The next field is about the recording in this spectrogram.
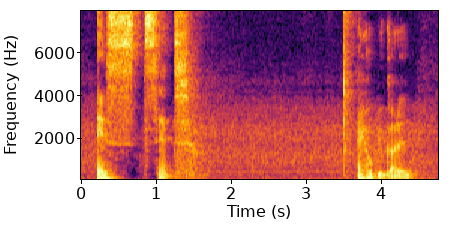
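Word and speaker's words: Eszett: And then the one that you not know how to pronounce yet or most of you never heard of it. It's called estet estet estet.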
